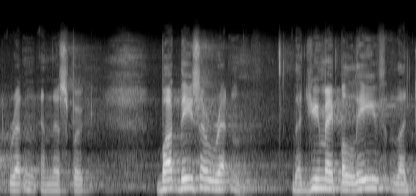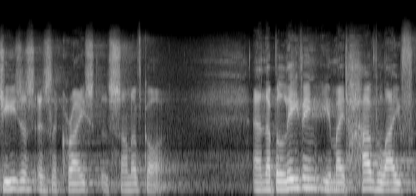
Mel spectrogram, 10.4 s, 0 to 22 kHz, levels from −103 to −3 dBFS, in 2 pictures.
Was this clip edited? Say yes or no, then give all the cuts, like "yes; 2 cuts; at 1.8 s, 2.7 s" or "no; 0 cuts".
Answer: no; 0 cuts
